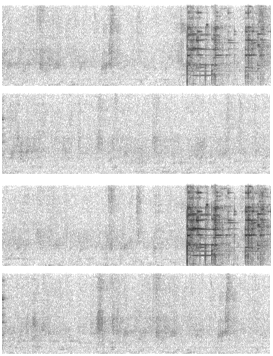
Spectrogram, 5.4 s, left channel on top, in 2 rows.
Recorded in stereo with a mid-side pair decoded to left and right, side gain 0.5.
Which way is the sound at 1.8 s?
40° right.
